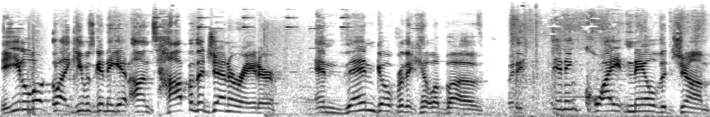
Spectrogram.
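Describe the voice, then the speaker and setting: Over music in the background, the speaker talks at a moderate pace in an animated tone with lively intonation. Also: man, high pitch for a man. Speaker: esports caster. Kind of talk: live commentary.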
